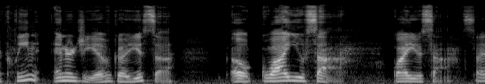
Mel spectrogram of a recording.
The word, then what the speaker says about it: guayusa: Magic of chia plus clean energy of guayusa. We lovingly combine the powerful nutrients of chia with our clean energy of guayusa. Oh, guayusa.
